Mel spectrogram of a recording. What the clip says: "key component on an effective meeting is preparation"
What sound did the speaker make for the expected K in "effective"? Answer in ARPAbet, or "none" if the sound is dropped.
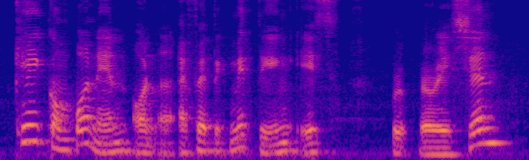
none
